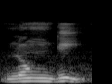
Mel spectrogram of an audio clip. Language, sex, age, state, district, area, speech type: Bengali, male, 18-30, West Bengal, Howrah, urban, spontaneous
